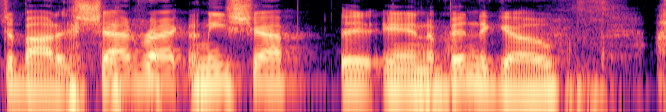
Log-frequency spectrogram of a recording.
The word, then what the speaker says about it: Abednego: I probably would not sign up for, and Dad preached about it, Shadrach, Meshach, and Abednego.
